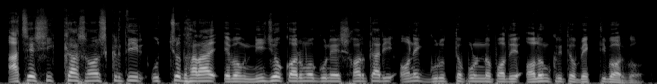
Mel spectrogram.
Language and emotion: Bengali, neutral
